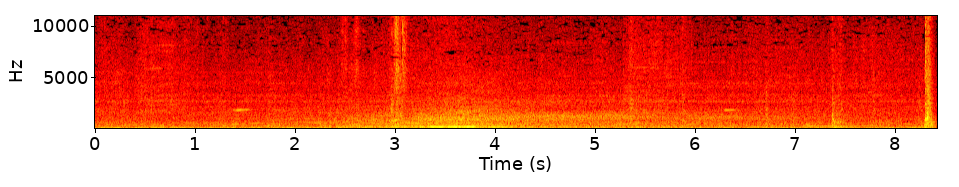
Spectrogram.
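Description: Freight train of covered hopper cars rolling past close by: a steady rumble of steel wheels on rail, broken by a few sharp clacks, the loudest near the end. The sound swells briefly with a short tone about three seconds in.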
